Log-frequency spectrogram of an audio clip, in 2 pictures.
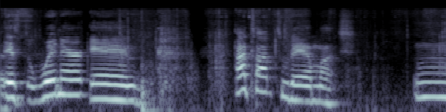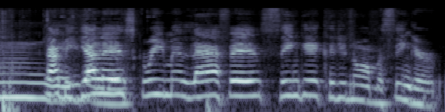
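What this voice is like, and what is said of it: Hoarse, strained voice. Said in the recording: “my voice and your voice, now it's still your voice ... I lose my voice”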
